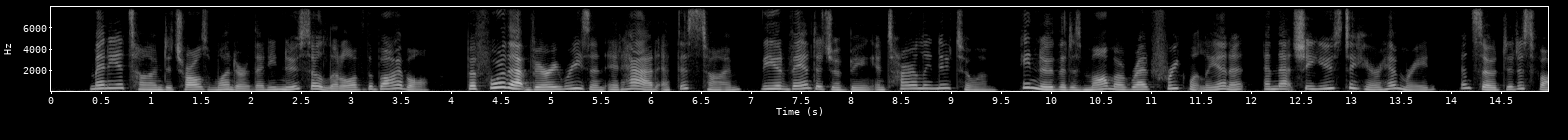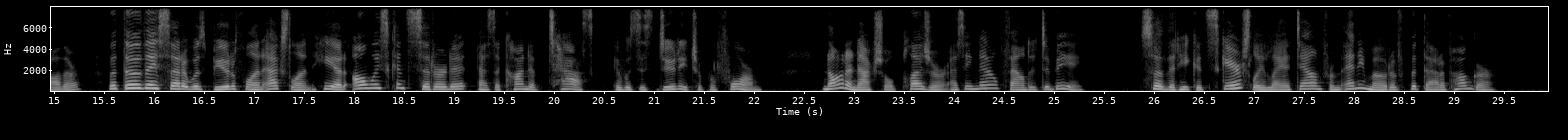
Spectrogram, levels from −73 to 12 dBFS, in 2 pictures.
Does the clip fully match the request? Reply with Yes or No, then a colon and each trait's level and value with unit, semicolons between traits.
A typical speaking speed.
No: fast, 210 wpm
